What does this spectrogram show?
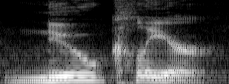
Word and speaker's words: nuclear: How do you say it? Nuclear. Nuclear. N-E-W-C-L-E-A-R. Say it like that. Nuclear.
